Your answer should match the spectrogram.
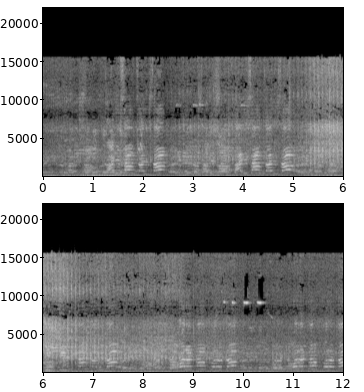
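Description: A crowd of protesters shouting slogans together in repeated calls, with a noisier, more ragged stretch of shouting in the middle.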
